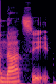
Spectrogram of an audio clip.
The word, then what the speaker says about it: Nazi: We hate I- Nazis. If you didn't figure that out already. Let me. Are you having let me trouble be the first to say pronouncing Nazi? It's not Z. Nazi. Nazi.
